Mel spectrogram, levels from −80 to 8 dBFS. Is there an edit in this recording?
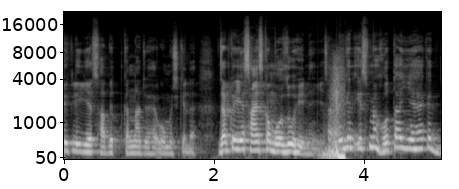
yes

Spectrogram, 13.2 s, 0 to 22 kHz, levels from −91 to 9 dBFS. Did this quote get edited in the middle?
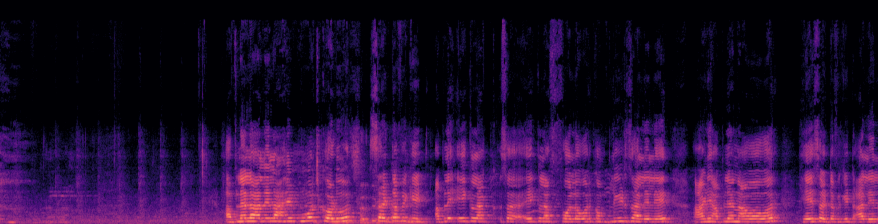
no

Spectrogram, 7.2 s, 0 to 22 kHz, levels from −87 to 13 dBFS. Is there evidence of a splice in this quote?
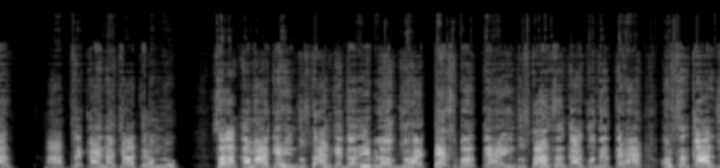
yes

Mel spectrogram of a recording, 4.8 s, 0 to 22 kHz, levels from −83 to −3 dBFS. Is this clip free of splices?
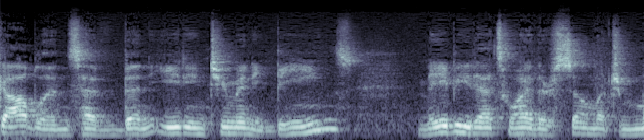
yes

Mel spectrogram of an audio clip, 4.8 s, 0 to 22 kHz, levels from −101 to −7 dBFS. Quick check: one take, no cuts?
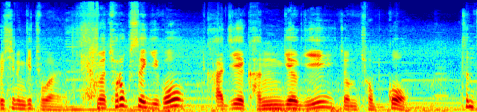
no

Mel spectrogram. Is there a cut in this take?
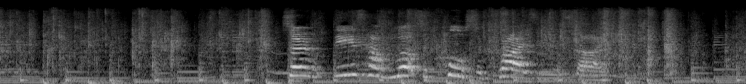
no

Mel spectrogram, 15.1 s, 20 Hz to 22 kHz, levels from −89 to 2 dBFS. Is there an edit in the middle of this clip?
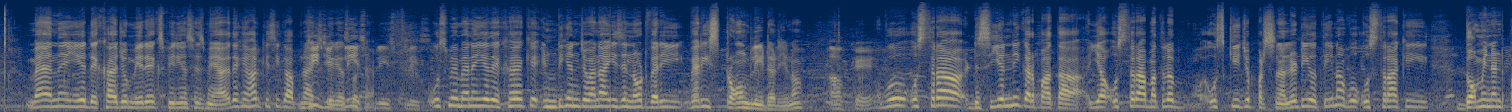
no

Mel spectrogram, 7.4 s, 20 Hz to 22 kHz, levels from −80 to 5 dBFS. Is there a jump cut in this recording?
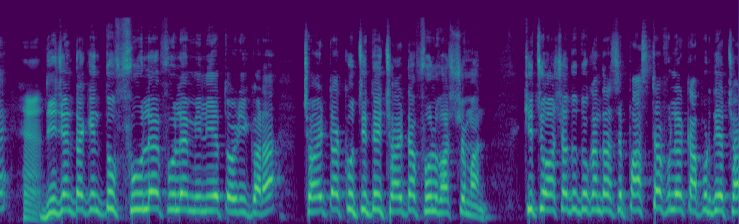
no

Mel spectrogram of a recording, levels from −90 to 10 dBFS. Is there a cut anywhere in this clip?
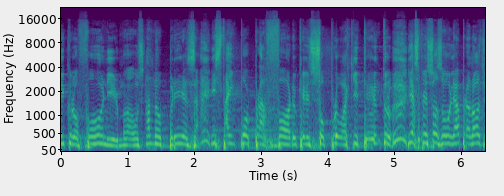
yes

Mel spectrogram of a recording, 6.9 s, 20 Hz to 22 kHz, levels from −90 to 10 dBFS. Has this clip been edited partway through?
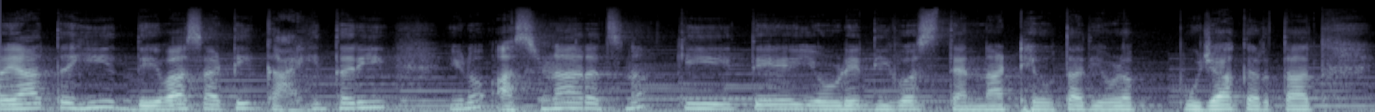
no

